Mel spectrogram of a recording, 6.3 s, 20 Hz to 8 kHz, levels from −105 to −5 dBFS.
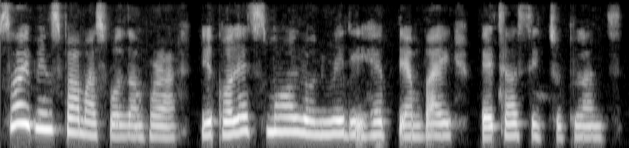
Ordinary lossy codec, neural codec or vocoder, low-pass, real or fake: none; codec, 16 kHz, 4 kbps, FreqCodec, larger model; 7.2 kHz; fake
